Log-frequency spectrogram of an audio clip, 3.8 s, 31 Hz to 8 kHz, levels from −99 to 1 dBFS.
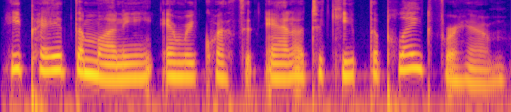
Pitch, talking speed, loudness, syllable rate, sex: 190 Hz, 205 wpm, -18 LUFS, 5.0 syllables/s, female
